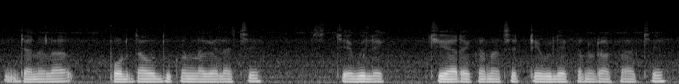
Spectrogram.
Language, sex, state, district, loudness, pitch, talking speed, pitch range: Bengali, male, Assam, Hailakandi, -17 LUFS, 125 Hz, 125 wpm, 120-130 Hz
